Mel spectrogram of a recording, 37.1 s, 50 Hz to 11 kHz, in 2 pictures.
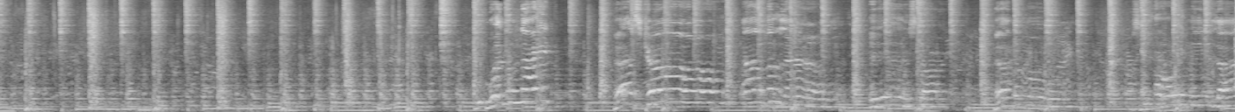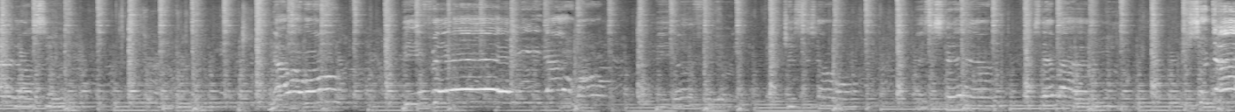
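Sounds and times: drum kit beat: 0.0 - 37.0
electric bass: 0.0 - 37.0
electric guitar: 0.0 - 37.0
man singing lead vocal: 7.1 - 8.5, 9.2 - 20.0, 22.4 - 37.0.

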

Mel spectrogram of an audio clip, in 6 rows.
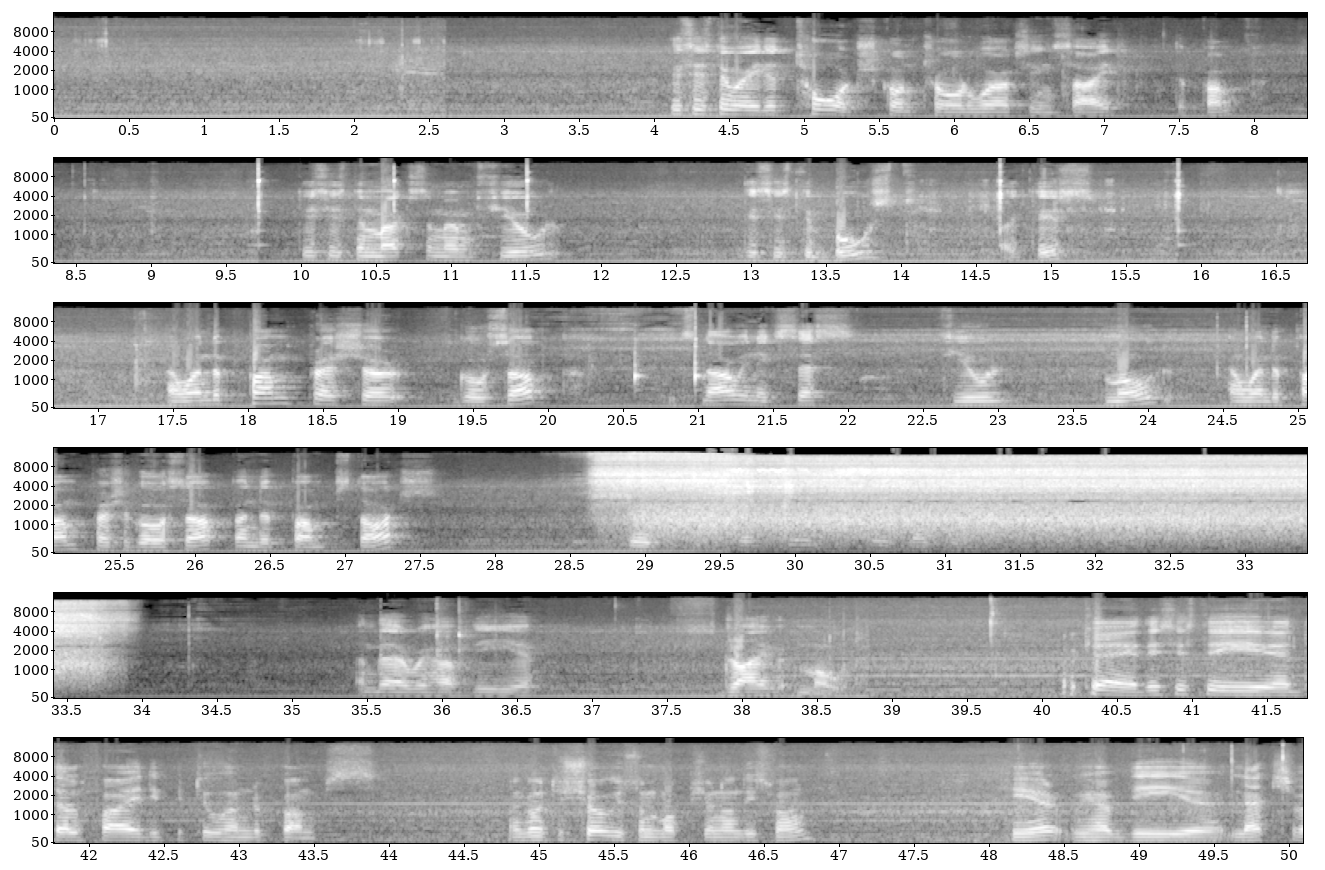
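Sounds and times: low steady hum: 0.0 - 32.4
compressed air hissing: 28.4 - 34.0.

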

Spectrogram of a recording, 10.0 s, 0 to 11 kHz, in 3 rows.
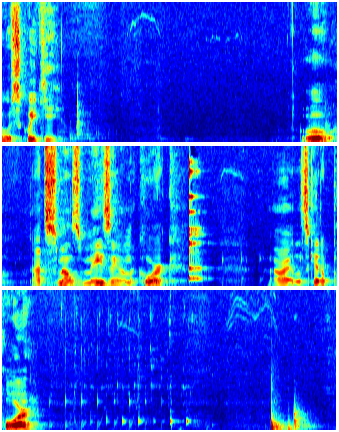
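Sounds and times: liquid glugging into a glass: 7.2 - 8.8.

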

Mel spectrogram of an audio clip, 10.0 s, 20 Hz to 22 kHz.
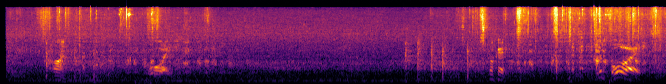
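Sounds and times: dog panting: 1.0 - 3.9, 7.5 - 10.0.

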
